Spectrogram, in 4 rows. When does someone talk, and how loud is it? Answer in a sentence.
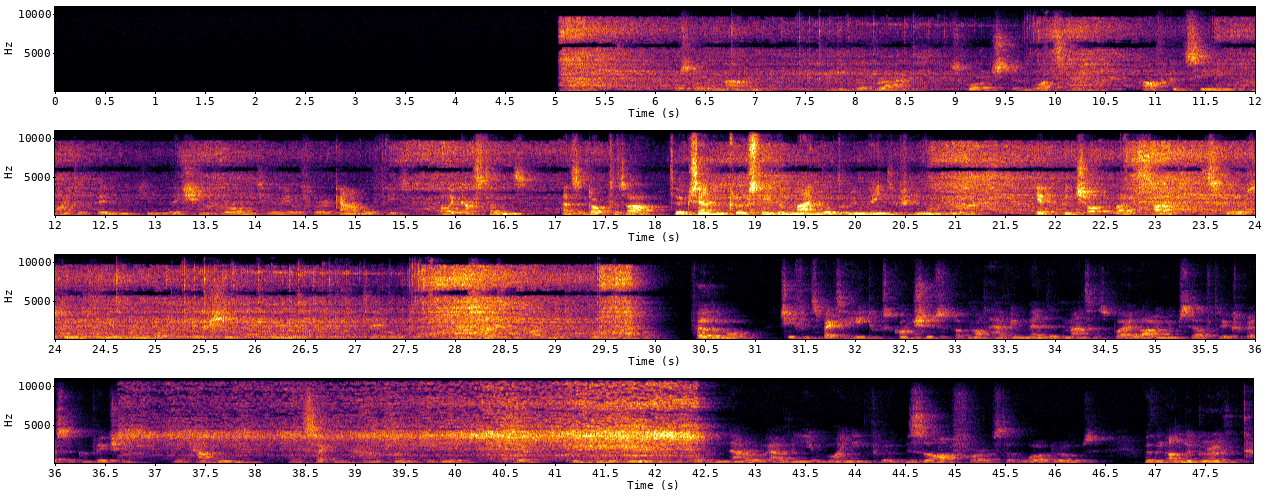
You can hear the talking briefly from 6.2 to 7.1 s; and from 7.7 to 47.9 s, getting louder then quieter.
